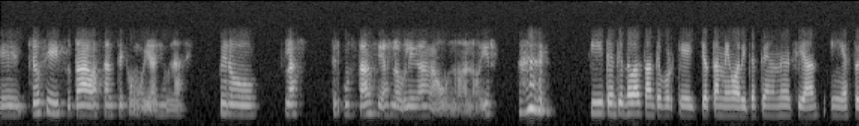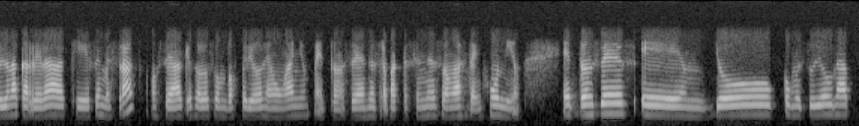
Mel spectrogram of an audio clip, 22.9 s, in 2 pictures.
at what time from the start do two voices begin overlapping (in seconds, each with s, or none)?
none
